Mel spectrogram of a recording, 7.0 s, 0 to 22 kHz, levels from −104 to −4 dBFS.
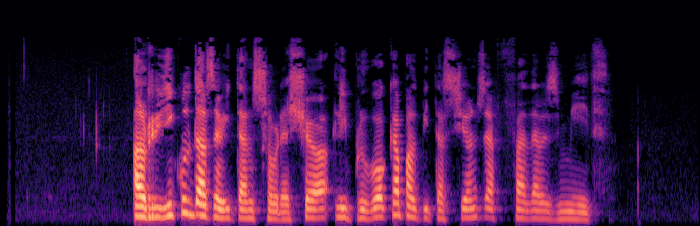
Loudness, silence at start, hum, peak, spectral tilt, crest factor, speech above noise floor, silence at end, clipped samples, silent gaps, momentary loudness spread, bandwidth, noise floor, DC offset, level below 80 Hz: -24 LUFS; 1.35 s; none; -2 dBFS; -6 dB/octave; 24 dB; 58 dB; 1.1 s; under 0.1%; none; 16 LU; 9.8 kHz; -83 dBFS; under 0.1%; -78 dBFS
